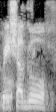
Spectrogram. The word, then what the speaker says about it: Ra's al Ghul: Ra's al Ghul.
